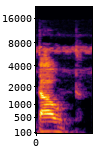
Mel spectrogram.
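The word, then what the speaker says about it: doubt: देखिए इसको क्या पढ़ा जाता है, डाउट। डाउट यानी कि डाउट नहीं पढ़ा जाता है, यानी कि बी जो होता है वो साइलेंट होता है।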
